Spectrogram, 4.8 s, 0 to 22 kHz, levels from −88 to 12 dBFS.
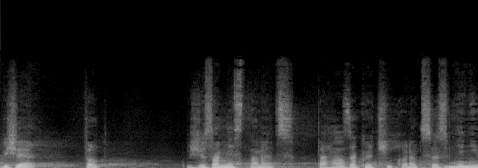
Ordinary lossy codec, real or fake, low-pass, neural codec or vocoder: AAC, 64 kbps; fake; 14.4 kHz; codec, 44.1 kHz, 2.6 kbps, DAC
